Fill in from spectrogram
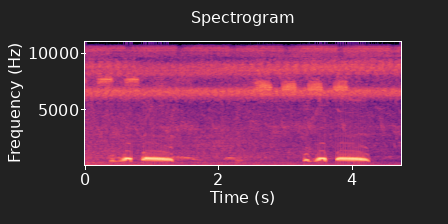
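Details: Two full phrases from a loud Khmer dove, about two and a half seconds apart, each of quick rising notes ending in a long soft coo, with a faint extra note in between.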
